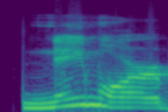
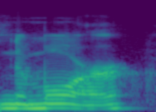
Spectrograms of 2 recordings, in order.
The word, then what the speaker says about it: Namor: of vibranium and it happens to be um Neymar but in this movie it's pronounced nemour uh the Submariner character from Marvel Comics who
